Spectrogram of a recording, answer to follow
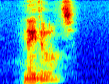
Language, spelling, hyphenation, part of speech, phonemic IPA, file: Dutch, Nederlands, Ne‧der‧lands, adjective / proper noun, /ˈneː.dərˌlɑnts/, Nl-Nederlands.ogg
- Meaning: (adjective) 1. of the Netherlands; Dutch, Netherlandish 2. of the Dutch language; Dutch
